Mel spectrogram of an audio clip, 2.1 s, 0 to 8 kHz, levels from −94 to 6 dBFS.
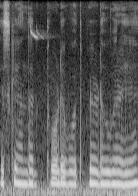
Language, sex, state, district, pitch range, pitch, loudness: Hindi, male, Chhattisgarh, Sukma, 185-195 Hz, 190 Hz, -14 LUFS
